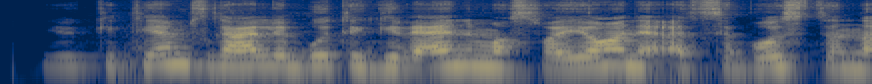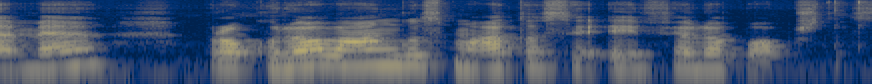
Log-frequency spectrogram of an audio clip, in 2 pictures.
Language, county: Lithuanian, Šiauliai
